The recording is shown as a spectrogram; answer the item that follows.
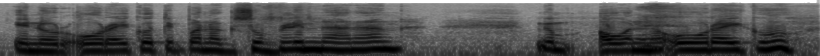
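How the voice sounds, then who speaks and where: Man acting an earnest, very high-voiced young son. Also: flat delivery, normal speed, a little mellow, close to an everyday voice. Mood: emotional. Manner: earnest, pleading. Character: devoted earnest young son searching for his mother. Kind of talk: radio drama acting.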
